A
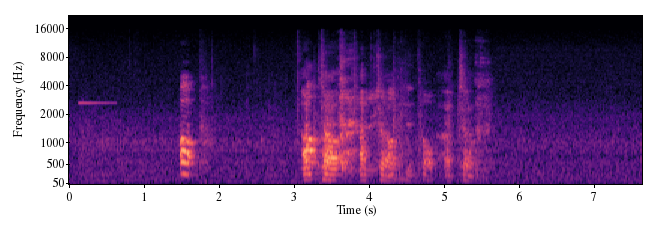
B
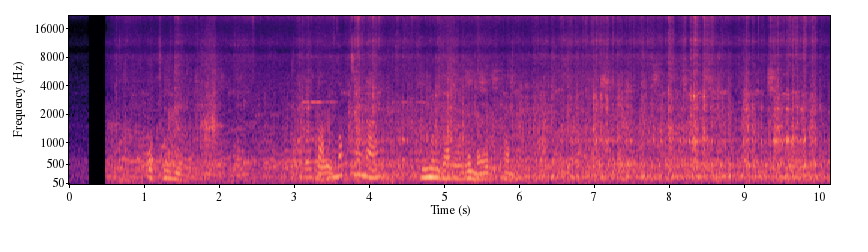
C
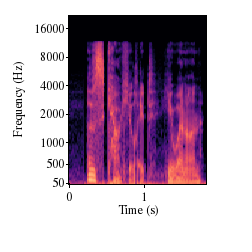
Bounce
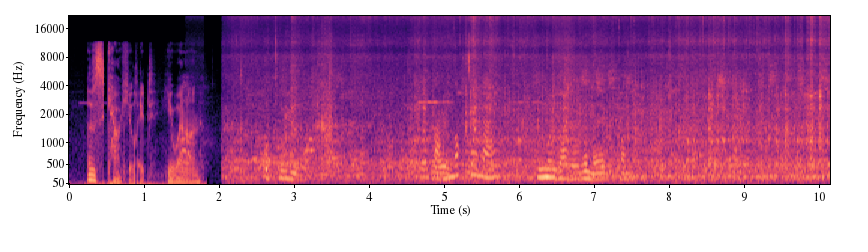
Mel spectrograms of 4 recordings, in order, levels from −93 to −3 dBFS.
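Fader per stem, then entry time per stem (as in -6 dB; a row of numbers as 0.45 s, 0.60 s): -10.0 dB, +2.0 dB, -2.5 dB; 0.00 s, 1.55 s, 0.00 s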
